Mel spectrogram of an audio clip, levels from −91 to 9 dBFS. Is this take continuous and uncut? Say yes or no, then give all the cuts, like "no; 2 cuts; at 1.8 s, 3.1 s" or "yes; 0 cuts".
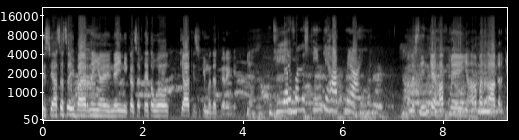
no; 1 cut; at 4.9 s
